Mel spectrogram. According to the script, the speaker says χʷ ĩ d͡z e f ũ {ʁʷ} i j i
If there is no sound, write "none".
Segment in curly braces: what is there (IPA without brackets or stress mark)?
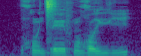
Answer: ʁʷ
